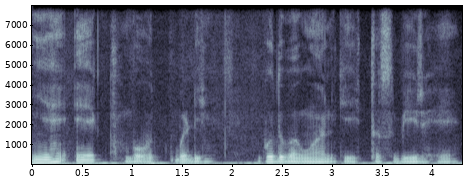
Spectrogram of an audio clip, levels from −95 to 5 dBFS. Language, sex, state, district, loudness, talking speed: Hindi, male, Uttar Pradesh, Saharanpur, -17 LUFS, 125 wpm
